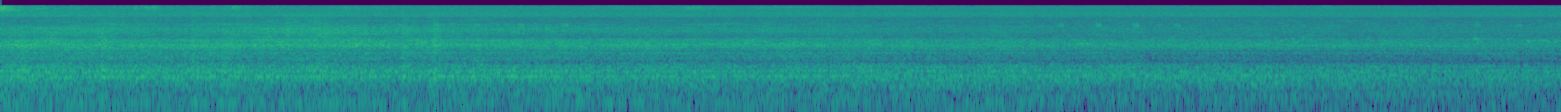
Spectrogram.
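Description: A train rumbles along the track, moving away and slowly fading.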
